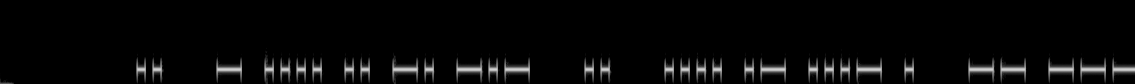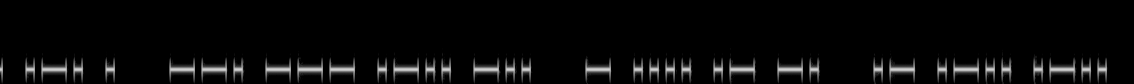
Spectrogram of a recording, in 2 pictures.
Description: Morse code, heard as a keyed tone, about 15 wpm, 700 Hz. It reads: I THINK I HAVE MORE GOLD THAN ALL
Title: Sentences from Top 1000 Words - Review Part 3 - 15wpm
